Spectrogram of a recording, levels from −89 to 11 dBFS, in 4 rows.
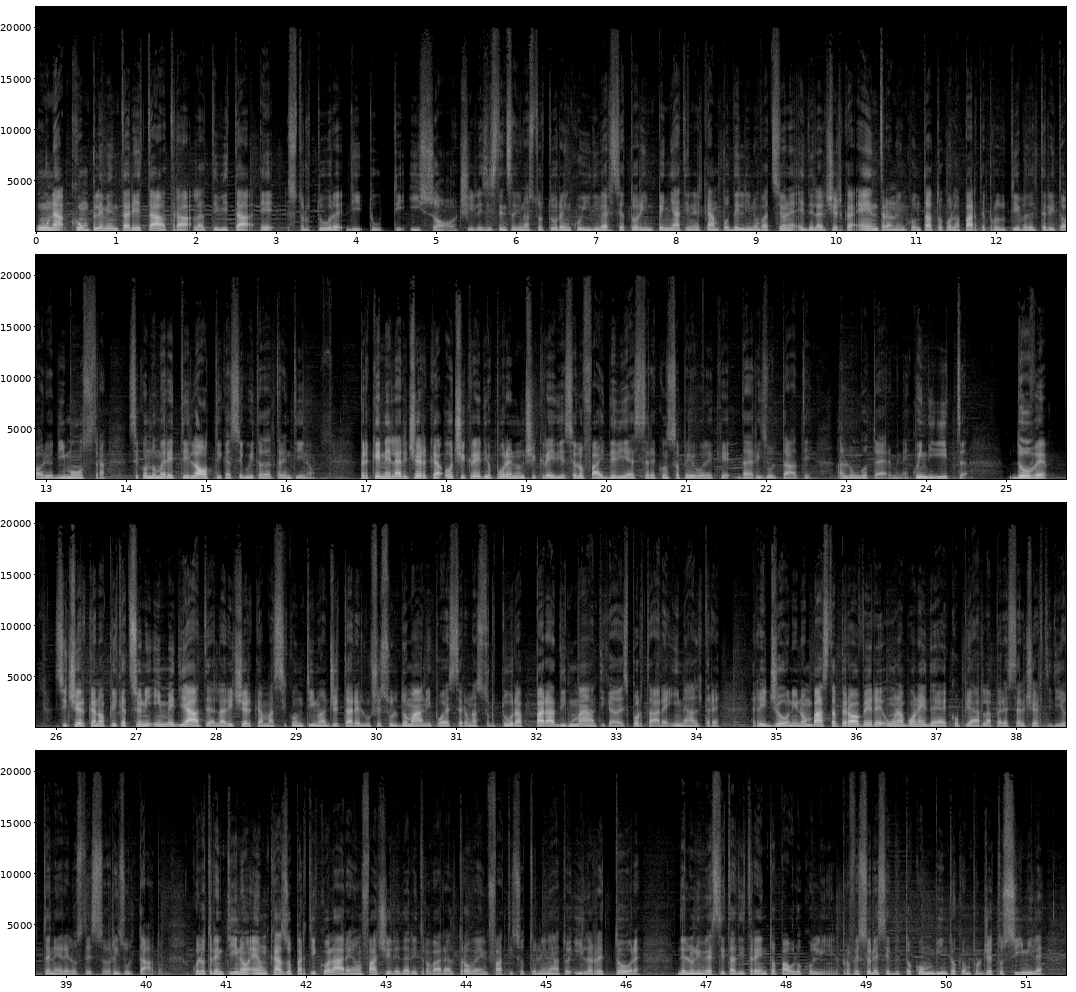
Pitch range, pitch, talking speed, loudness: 110-135 Hz, 120 Hz, 165 wpm, -26 LUFS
